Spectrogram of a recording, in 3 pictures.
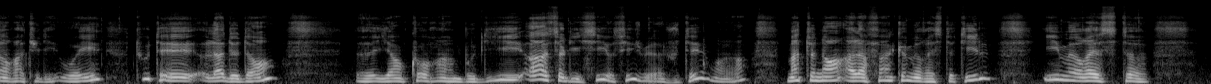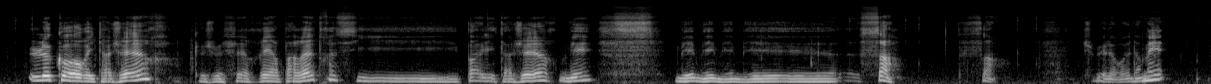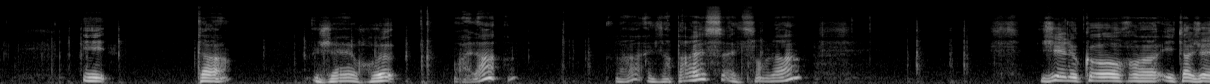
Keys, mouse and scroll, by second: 1.0 click, 2.0 click, 4.1 click, 5.6-7.1 drag, 9.0 middle click, 9.2 click, 10.6 middle click, 10.8 click, 11.2 middle click, 11.4 click, 12.2 click, 13.0 space, 13.8 space, 15.1 space, 16.8 click, 19.7 space, 20.5-22.1 drag, 22.2-23.4 drag, 23.5 F2, 24.8-28.8 typing, 29.9 space, 30.8 click, 31.7 space, 32.7 click, 33.2-33.7 typing, 34.8 click, 35.7-36.3 typing.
